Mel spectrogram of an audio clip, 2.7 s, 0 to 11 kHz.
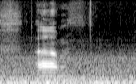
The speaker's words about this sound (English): Now the next task is to sell this car that we're driving, the 911.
